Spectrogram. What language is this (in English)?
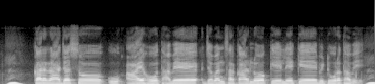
Bhojpuri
